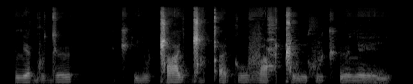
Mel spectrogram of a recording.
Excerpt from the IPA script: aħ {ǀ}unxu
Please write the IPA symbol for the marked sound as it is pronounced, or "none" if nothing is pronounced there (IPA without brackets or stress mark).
ǁ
